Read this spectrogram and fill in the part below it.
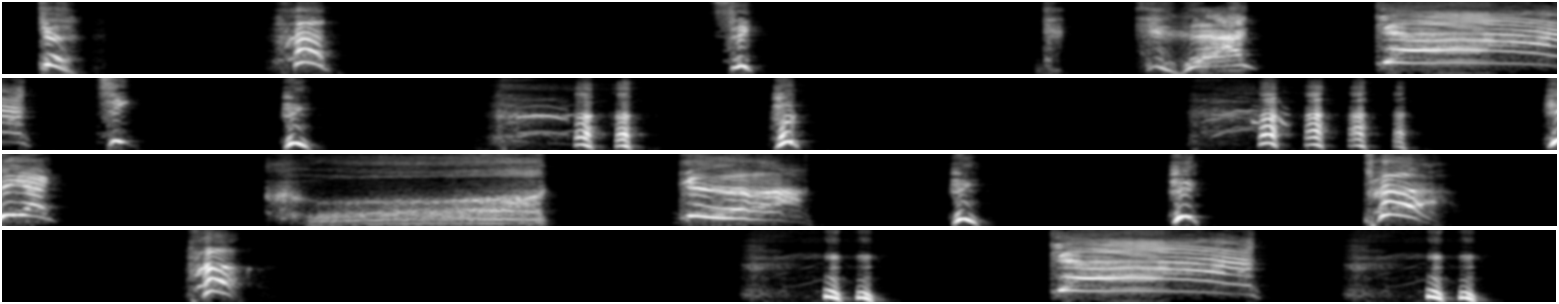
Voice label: male voice; nobuyuki hiyama; xenoverse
